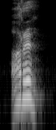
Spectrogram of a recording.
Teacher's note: 자, 우리나라의 리을과 비슷합니다라고 할 수 있지만이 어르는 약간의 혀에 떨림이 중요해요. 혀를 조금씩 진동을 하면서 발음을 한다라고 생각을 하시면 됩니다.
